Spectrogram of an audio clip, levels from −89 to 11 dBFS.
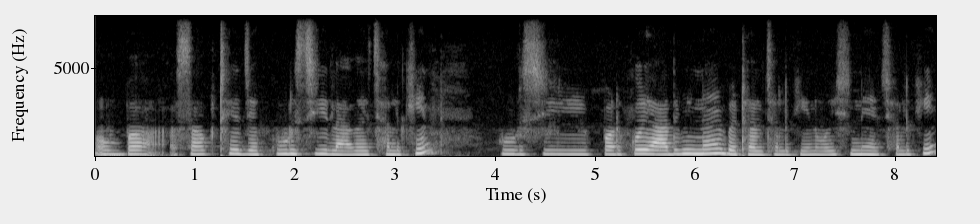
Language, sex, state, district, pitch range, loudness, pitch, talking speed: Maithili, female, Bihar, Madhepura, 205-230 Hz, -17 LUFS, 215 Hz, 120 wpm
